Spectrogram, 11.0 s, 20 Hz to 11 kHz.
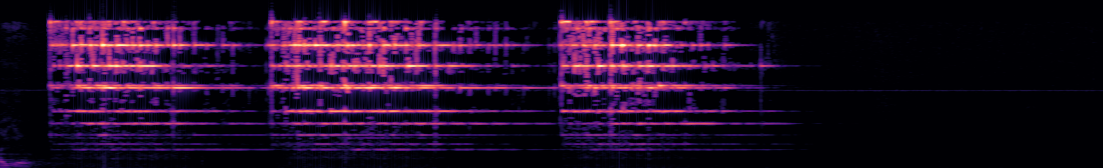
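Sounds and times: small altar bells ringing: 0.5 - 8.6.

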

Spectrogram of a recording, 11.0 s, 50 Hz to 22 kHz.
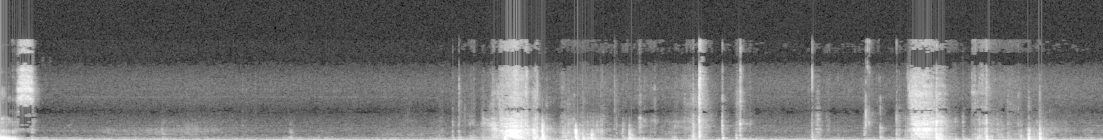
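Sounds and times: book pages turning: 4.4 - 10.6.

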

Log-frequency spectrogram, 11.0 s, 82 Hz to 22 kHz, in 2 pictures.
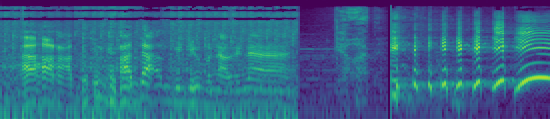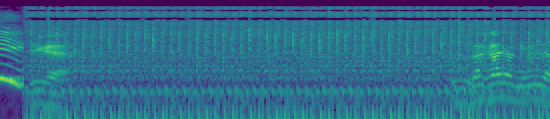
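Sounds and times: engine humming with rapid pulse: 0.0 - 3.0, 5.2 - 11.0.

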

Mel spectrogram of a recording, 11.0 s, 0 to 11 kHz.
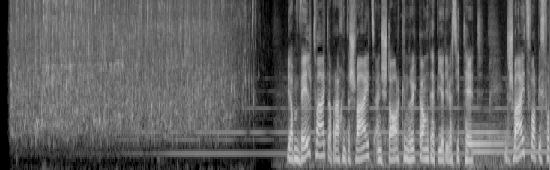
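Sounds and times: running water trickling: 0.2 - 5.3.

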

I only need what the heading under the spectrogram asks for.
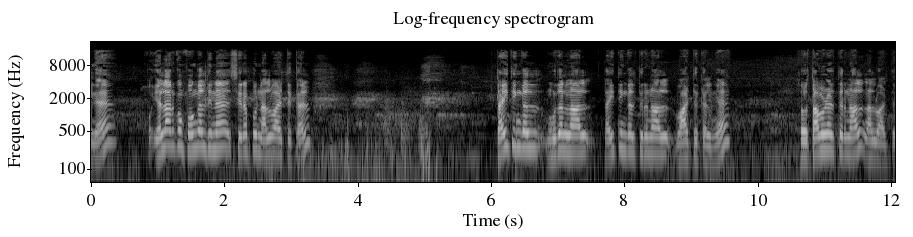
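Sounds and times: bird calling: 0.0 - 7.0
faint outdoor background noise: 0.0 - 12.0.

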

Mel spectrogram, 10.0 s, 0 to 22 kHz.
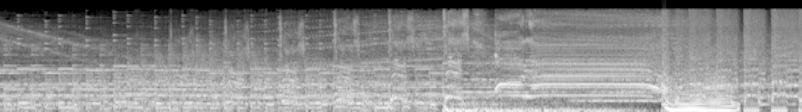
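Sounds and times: electronic dance music: 0.8 - 10.0.

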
